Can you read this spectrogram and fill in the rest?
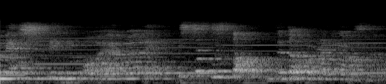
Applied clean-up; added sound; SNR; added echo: none; Bowed string instrument; 13 dB; reverberation time 1.2 s.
